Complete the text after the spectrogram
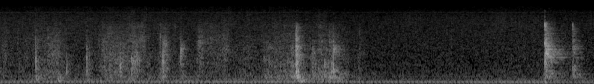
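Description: Fabric rustles as a man handles a bundle.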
